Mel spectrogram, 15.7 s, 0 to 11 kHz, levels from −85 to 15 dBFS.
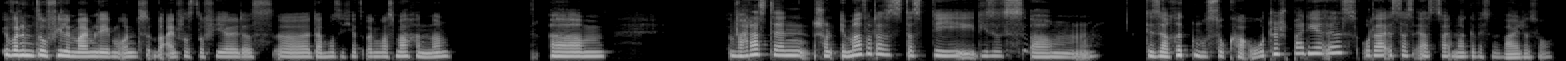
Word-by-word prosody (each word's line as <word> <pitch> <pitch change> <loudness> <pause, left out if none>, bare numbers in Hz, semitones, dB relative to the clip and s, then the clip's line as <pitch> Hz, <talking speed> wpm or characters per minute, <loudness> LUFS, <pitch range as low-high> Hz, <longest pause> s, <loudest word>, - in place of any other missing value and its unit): übernimmt 235 -3 +6
so 230 -2 +6
viel 215 +1 +4
in 195 - +5
meinem 180 0 +6
Leben 180 -1 +2
und 175 0 -3
beeinflusst 175 +2 -4
so 175 - -5
viel, 175 0 -1
dass 170 -1 -6
äh, 175 0 -1
da 170 0 -1
muss 180 +1 -5
ich 175 - -13
jetzt 185 - -9
irgendwas 180 -1 -3
machen“, 190 -4 +1
ne. 185 +3 0 1.0
Ähm 190 -1 +3 1.2
war 210 0 +2
das 265 +1 +5
denn 225 -3 +2
schon 205 -2 -1
immer 220 +6 +5
so, 295 - 0
dass 280 -2 0
es 250 0 -6
dass 220 -2 -5
die 205 - 0
dieses, 205 +2 -5
ähm 165 +2 -3 0.5
dieser 190 -1 +2
Rhythmus 225 -6 +2
so 190 - -3
chaotisch 220 +10 -2
bei 315 -1 0
dir 310 0 +3 0.2
ist? 340 -1 -6
Oder 225 -1 +1
ist 215 +2 -5
das 220 -1 -3
erst 185 0 -5
seit 195 0 -4
'ner 175 -1 -2
gewissen 170 -3 -10
Weile 145 +2 -2
so? 160 +1 -15
190 Hz, 185 wpm, -24 LUFS, 175-225 Hz, 1.2 s, übernimmt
